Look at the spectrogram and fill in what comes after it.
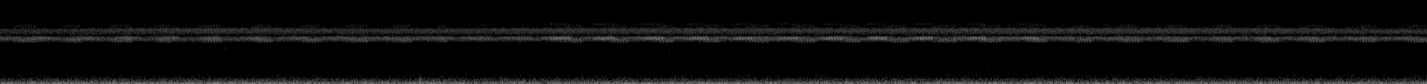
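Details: Crickets on a breezy summer night, a steady high trill band with faint regular pulsing chirps, layered over low rumbling wind noise throughout.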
